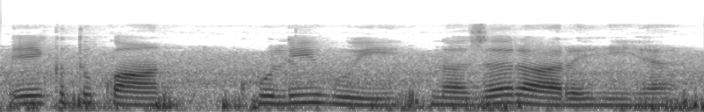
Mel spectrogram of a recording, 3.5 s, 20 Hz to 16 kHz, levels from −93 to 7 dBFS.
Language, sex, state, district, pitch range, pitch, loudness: Hindi, female, Chandigarh, Chandigarh, 175-225 Hz, 195 Hz, -17 LUFS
